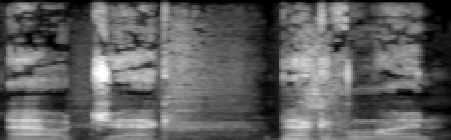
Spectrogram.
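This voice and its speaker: A man playing a surly, curt wolf sheriff with a gravelly voice in an audio drama. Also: slow, pushed and bright, heavily acted. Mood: gruff, dismissive. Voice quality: gravelly, very deep, husky. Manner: curt, dry sarcasm. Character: gruff, surly wolf sheriff in human form. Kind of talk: fan-made audio drama.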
